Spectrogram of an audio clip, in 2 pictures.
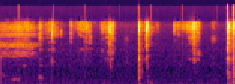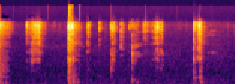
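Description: Trading card packs and cards being handled: a quick run of short papery scratches and rustles, with a few sharp clicks.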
